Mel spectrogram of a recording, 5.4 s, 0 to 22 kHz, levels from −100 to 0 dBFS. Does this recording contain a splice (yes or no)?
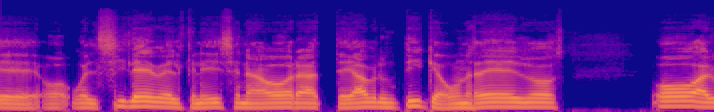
yes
